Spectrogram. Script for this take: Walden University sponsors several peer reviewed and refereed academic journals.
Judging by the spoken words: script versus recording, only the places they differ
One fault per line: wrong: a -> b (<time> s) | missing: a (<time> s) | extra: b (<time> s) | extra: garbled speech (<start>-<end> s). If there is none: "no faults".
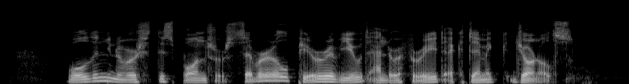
no faults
